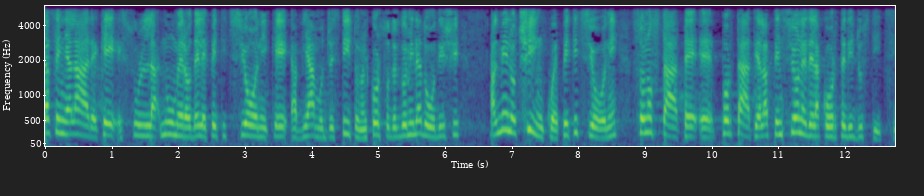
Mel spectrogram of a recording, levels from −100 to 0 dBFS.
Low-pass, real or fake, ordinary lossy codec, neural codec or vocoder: 5.4 kHz; real; none; none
